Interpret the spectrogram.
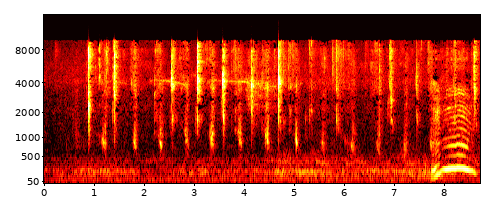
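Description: Close-up chewing of cooked beef omasum (tripe), with crisp crunching clicks about twice a second. Just before the end comes a short hummed "mmm" that rises and falls in pitch.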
